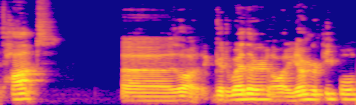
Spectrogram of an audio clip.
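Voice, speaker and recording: Speaking very fast with an American accent, a man keeps his medium-pitched voice fairly even in intonation. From US South, Alabama. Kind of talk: casual chat.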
